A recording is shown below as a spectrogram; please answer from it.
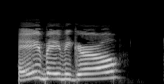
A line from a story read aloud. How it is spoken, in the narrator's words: Carrie called out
